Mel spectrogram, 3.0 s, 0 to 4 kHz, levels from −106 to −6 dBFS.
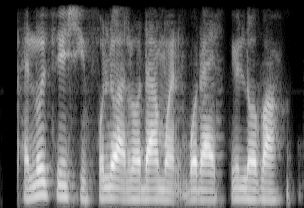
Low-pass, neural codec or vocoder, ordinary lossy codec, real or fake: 3.6 kHz; codec, 16 kHz, 2 kbps, X-Codec, HuBERT features, trained on LibriSpeech; none; fake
